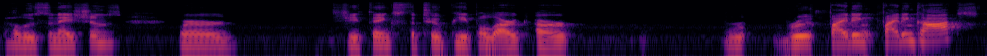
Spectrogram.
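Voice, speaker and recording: A woman giving casual feedback, emphatic but halting with repeated words. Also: on the low side, fairly bright tone. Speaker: script reader giving feedback.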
